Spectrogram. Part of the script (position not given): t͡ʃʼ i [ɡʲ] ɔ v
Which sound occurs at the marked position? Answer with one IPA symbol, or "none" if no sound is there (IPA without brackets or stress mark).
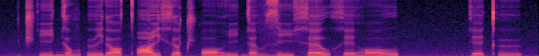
ɡʲ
